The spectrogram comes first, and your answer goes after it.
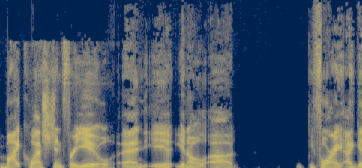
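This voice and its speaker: A man with a Michigan accent at a medium pitch, with ordinary pitch variation and a fairly slow pace, in a dry, close sound with no echo. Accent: Michigan accent, Canadian-like. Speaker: podcast co-host and radio host. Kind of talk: casual chat. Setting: in his garage.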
